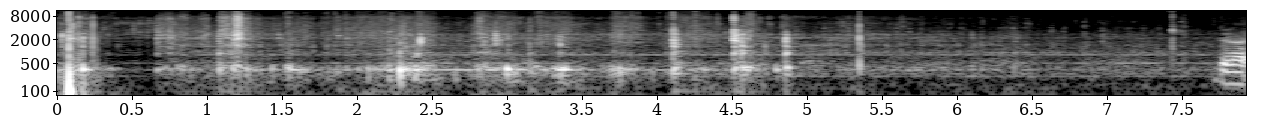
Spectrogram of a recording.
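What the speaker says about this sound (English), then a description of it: "So we're gonna mix all of that up, scrape up whatever is in the bottom." A spoon stirs and scrapes an oxtail mixture in a cooking pot, with intermittent soft clinks and scrapes against the bottom, a faint simmer beneath, and occasional quiet talk.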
